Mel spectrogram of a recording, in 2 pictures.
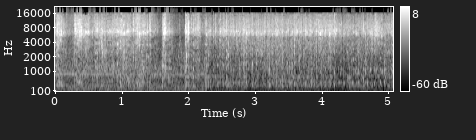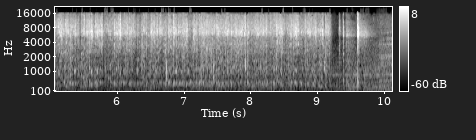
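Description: Eggs are mixed into unicorn biscuit dough by an electric mixer, giving a steady whirring hum with a wet, churning texture, close and continuous, with a short clatter near the end.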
